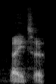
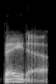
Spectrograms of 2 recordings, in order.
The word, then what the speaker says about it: beta: Oh, but we shall see whether it works because it's a beta feature. Okay. Wait a minute. You said beta. I thought you were British. This must be beta.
